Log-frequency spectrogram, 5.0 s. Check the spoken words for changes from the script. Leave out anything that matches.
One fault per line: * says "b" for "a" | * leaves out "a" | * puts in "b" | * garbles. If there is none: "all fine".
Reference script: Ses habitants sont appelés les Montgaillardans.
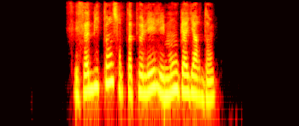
all fine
